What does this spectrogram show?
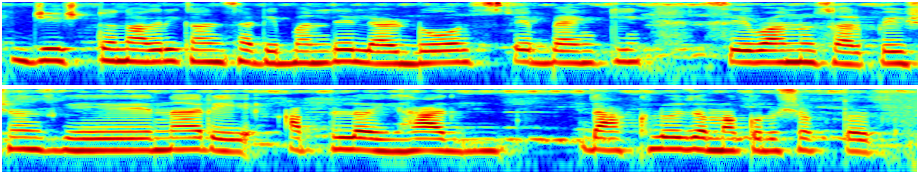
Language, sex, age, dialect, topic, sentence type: Marathi, female, 25-30, Southern Konkan, banking, statement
